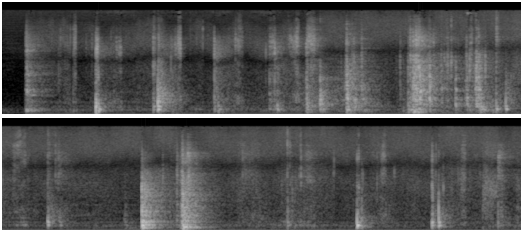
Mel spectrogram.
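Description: A glass-paned door to a school headmaster's office is handled, opening and shutting with a series of irregular wooden knocks, clunks and thuds spread over several seconds, some sharp and loud, others softer, with no voices.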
